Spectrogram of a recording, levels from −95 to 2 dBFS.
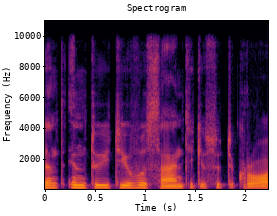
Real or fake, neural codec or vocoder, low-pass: real; none; 9.9 kHz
